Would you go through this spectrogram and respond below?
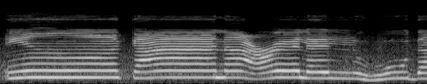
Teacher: نون ساکن کے بعد حروف اخفا میں سے کاف آیا ہے تو یہاں پر ہم اخفا کریں گے، یعنی ناک میں آواز چھپائیں گے.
